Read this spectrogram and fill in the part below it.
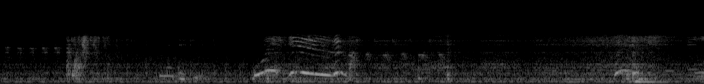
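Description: Video game sound effects play from a television speaker.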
